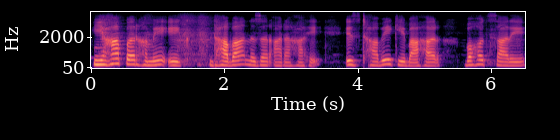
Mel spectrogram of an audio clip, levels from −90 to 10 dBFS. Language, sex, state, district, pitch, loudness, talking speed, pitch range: Hindi, male, Madhya Pradesh, Dhar, 200 Hz, -18 LUFS, 140 wpm, 185-225 Hz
